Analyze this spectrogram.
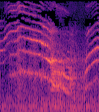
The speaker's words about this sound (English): The cat launched herself, not at Malcolm, but at the luckless custodian. Her eyes blazed with ferocity.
